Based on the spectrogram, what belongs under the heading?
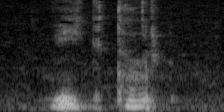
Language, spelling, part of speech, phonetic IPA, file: Polish, Wiktor, proper noun, [ˈvʲiktɔr], LL-Q809 (pol)-Wiktor.wav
